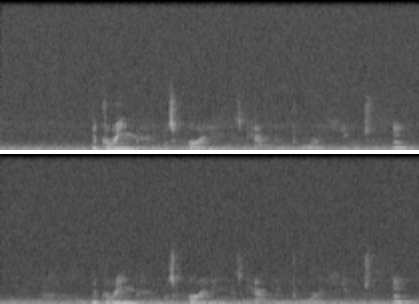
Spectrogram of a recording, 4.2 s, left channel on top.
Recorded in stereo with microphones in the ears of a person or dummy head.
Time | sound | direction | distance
0.9 | a man speaking | 30° left (ahead or behind) | 0.6 m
